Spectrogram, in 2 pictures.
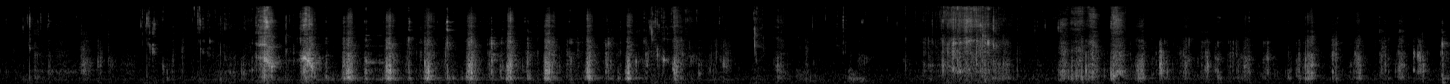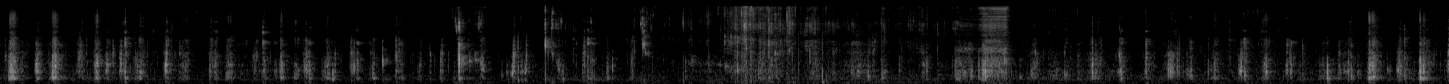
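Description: Crunching and chewing of crispy fried chicken drumsticks: dense crackling from the crisp breading between bites, with a few louder bursts of crunching.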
